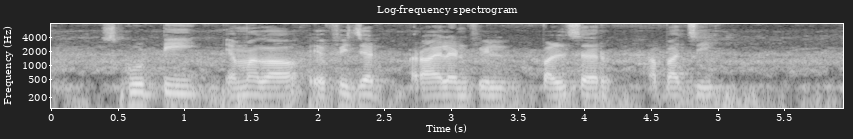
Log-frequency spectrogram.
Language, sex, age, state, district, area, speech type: Tamil, male, 18-30, Tamil Nadu, Namakkal, rural, spontaneous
